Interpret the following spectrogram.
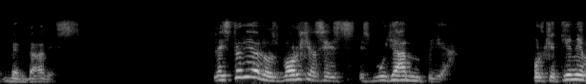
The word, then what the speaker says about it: Borgia: Sin embargo, la J, pues para los italianos no es fácil de pronunciar. Es el idioma italiano, es un idioma muy suave y la J no la pronuncian como nosotros. Y esa tendencia lingüística transformó el Borja en Borgia, que es la forma en que se puede pronunciar la J en italiano.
